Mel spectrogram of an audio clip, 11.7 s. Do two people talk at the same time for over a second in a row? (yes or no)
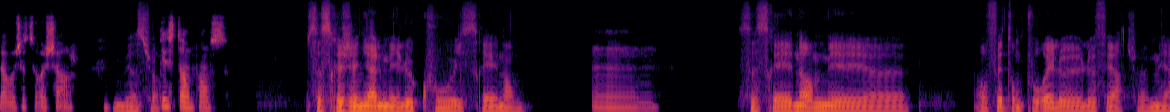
no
